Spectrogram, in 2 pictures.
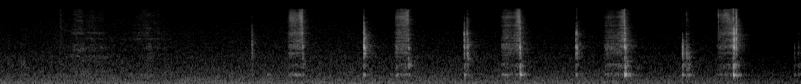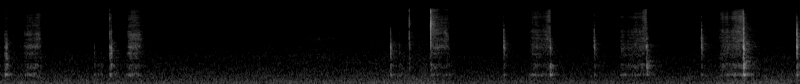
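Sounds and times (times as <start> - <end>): razor blade scraping wood: 2.9 - 3.1, 4.0 - 4.2, 5.0 - 5.3, 6.0 - 6.4, 7.2 - 7.4, 13.3 - 13.6, 14.2 - 14.6, 15.2 - 15.6.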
